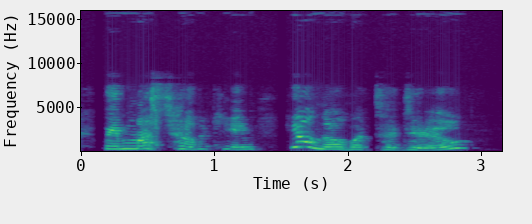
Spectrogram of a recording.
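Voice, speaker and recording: This is a put-on character voice that sounds female, pitched high. It moves at a fairly slow pace. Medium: read story. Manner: clucking, flustered.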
